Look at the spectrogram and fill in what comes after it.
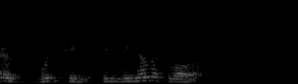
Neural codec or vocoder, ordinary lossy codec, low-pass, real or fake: none; Opus, 24 kbps; 3.6 kHz; real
